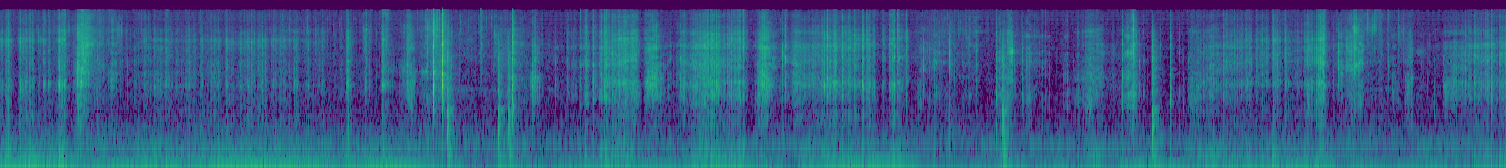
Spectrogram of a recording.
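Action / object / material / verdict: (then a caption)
scrape / bar of soap cut with a knife blade / soap / none. A dry, solid green bar of soap held in the hand has its edge scraped and cut with a utility knife blade, sending crumbly shavings falling. Quick, uneven scratchy scrapes and crisp tearing crackles repeat over a low background rumble.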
